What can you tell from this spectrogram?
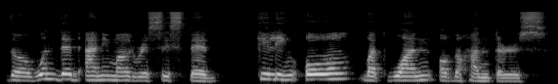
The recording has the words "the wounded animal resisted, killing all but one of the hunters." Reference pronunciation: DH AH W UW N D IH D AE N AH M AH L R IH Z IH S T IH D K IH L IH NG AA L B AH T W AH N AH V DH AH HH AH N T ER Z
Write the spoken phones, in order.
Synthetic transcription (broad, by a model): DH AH W UW N D IH D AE N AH M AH L R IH S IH S T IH D K IH L IH NG AA L B AH T W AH N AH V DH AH HH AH N T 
